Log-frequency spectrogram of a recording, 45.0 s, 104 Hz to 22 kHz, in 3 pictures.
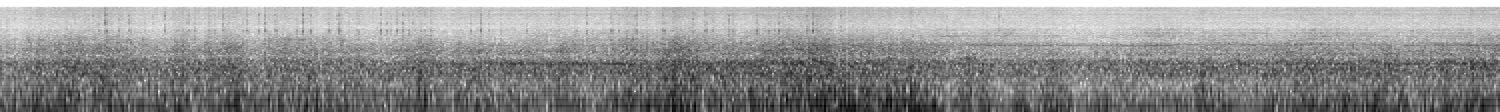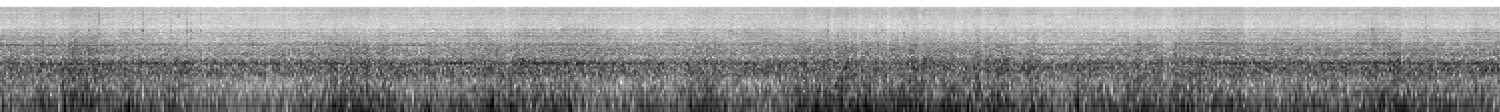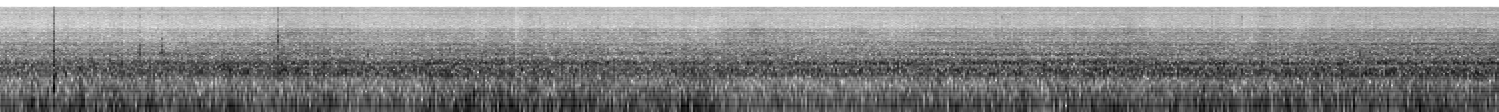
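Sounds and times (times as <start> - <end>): tractor diesel engine under load: 0.0 - 44.9.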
